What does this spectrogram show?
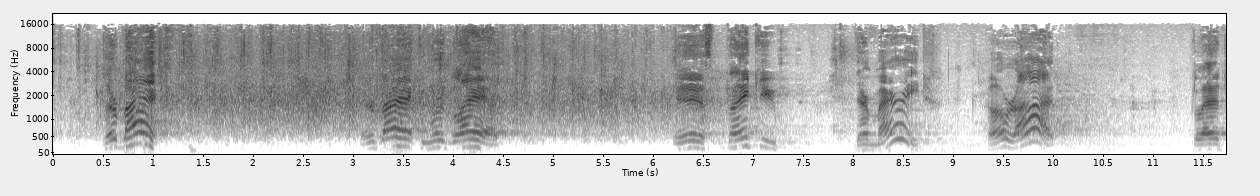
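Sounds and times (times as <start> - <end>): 
people clapping for a newly married couple: 0.0 - 7.4
speech: 0.5 - 1.5, 3.1 - 4.6, 6.2 - 7.4, 8.0 - 10.2, 11.4 - 11.7.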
